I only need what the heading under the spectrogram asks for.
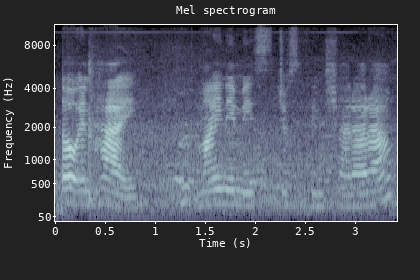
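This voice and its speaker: An earnest woman in her twenties speaks effusively as a pageant contestant. Her voice sits a little low for a woman. Background noise runs steadily under her. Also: fairly even intonation, measured pace. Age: 20s. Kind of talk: spoken self-introduction.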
